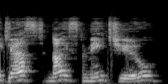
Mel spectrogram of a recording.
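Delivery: ordinary delivery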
